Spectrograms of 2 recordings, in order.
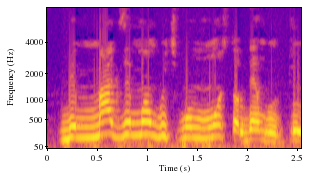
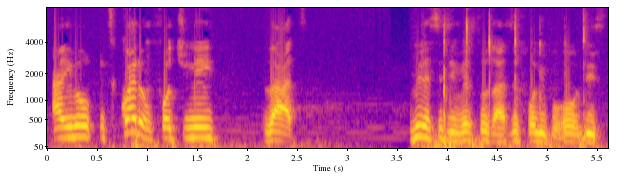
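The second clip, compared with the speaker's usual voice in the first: normal talking voice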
